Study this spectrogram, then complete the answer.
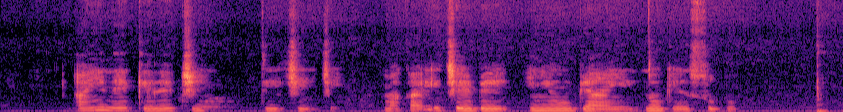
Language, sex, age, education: Igbo, female, 15-29, tertiary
